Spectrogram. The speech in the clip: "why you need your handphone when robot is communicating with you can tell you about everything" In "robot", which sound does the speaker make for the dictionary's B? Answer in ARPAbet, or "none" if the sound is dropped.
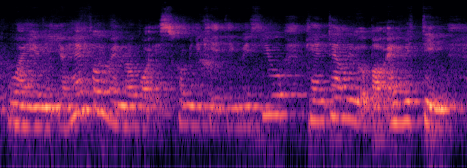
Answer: none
